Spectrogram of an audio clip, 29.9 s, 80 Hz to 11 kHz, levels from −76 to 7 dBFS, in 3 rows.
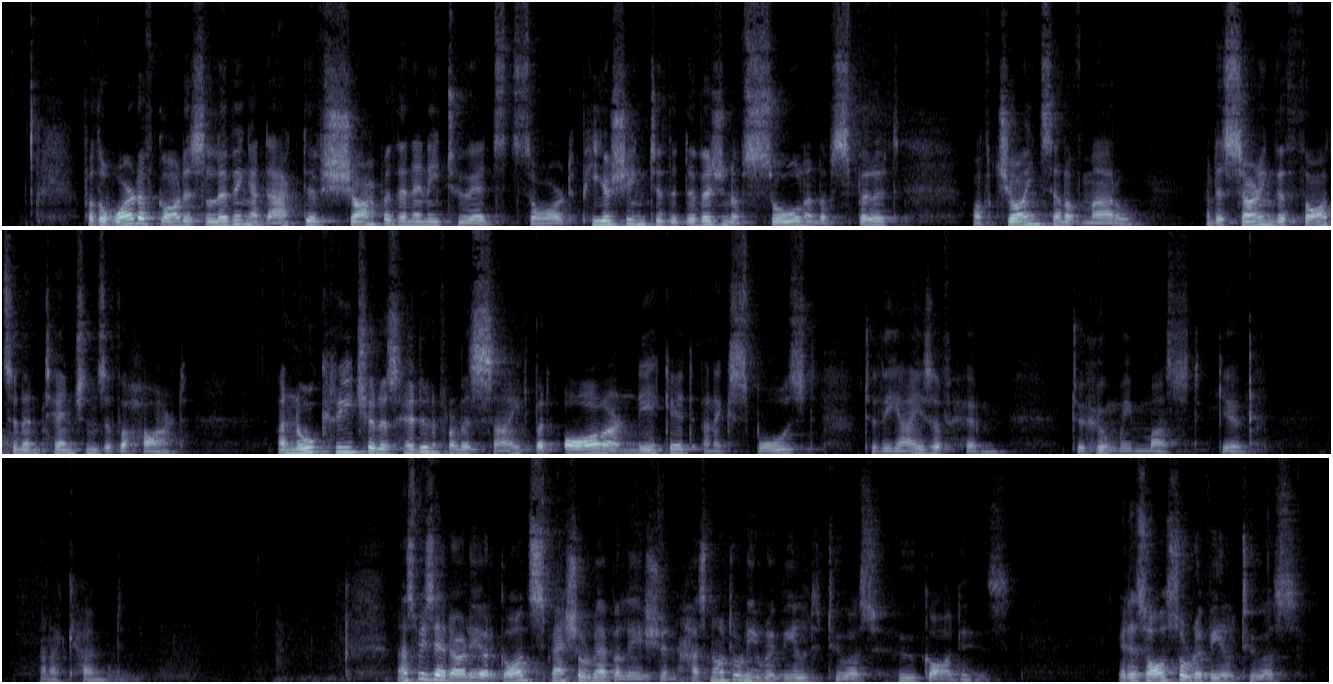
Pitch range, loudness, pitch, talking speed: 150-180 Hz, -26 LUFS, 160 Hz, 175 wpm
